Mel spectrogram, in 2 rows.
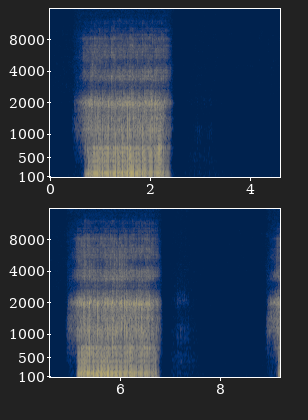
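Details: Loud, rough snores about two seconds long, each followed by a quiet pause, roughly 14 a minute; typical snoring.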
